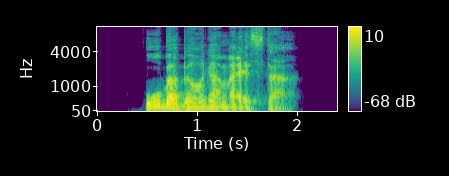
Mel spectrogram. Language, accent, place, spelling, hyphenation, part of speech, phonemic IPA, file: German, Germany, Berlin, Oberbürgermeister, Ober‧bür‧ger‧meis‧ter, noun, /ˈoːbɐˌbʏʁɡɐmaɪ̯stɐ/, De-Oberbürgermeister.ogg
- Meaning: mayor (of a large city; conventionally translated Lord Mayor)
